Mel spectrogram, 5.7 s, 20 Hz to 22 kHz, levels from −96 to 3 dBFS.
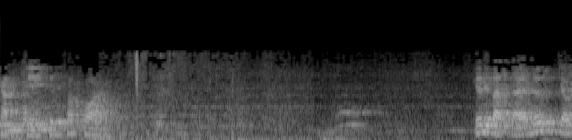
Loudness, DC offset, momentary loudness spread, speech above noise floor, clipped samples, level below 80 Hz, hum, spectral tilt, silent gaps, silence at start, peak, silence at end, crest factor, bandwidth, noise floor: -36 LUFS; under 0.1%; 23 LU; 24 dB; under 0.1%; -56 dBFS; none; -4.5 dB/octave; none; 0 s; -18 dBFS; 0 s; 20 dB; 5.6 kHz; -59 dBFS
